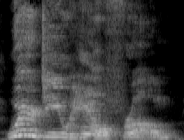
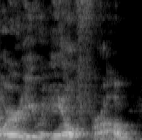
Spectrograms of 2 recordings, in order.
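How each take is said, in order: First: High, slow, hammed-up questioning; pitched-up, drawn-out mock interrogation; imitated father. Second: Said in the usual way. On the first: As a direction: ask it grandly as the put-on dad. Father questions the Irishman, retold.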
